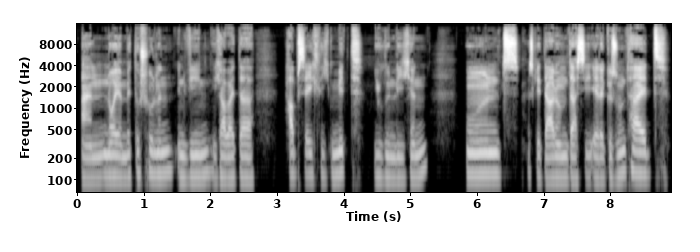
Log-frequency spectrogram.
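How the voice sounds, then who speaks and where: A man in his thirties from England, with English as his first language, speaking German as a studio guest in an energetic, halting way, stopping to search for words. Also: on the low side, no echo. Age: 30s. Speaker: guest, motivational trainer. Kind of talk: interview answers. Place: radio studio.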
